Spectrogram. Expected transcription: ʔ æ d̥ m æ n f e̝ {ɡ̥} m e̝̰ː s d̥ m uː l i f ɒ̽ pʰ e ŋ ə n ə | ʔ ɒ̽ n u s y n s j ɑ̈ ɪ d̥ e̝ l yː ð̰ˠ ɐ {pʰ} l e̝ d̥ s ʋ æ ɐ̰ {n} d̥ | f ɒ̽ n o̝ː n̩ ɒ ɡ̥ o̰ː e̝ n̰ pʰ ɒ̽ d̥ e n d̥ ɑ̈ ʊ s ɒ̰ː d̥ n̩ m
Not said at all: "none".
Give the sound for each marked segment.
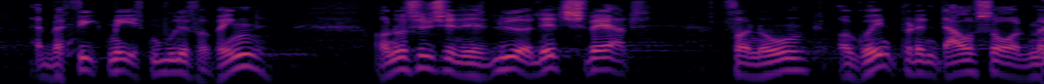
ɡ̥, none, none

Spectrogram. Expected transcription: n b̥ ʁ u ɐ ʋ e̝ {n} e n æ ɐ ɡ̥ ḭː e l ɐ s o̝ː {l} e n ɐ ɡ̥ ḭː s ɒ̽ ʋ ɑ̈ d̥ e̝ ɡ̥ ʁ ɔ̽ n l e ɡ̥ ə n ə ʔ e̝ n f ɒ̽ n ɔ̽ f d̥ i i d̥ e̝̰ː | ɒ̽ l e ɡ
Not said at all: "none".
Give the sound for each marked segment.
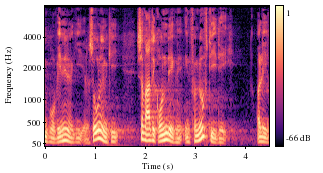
n, l

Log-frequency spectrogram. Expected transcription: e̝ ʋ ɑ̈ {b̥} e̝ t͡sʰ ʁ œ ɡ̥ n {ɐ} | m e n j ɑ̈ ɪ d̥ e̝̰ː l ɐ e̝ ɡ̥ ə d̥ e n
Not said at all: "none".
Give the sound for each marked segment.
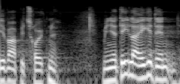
b̥, ə

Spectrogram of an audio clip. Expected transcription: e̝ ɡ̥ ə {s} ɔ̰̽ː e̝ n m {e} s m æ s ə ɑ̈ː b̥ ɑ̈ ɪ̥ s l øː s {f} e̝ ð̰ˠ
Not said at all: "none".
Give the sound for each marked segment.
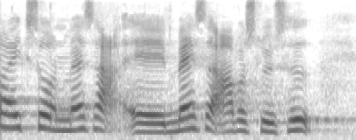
s, æ, h

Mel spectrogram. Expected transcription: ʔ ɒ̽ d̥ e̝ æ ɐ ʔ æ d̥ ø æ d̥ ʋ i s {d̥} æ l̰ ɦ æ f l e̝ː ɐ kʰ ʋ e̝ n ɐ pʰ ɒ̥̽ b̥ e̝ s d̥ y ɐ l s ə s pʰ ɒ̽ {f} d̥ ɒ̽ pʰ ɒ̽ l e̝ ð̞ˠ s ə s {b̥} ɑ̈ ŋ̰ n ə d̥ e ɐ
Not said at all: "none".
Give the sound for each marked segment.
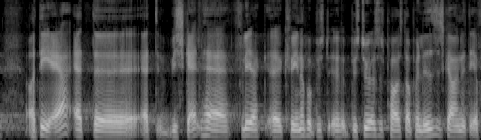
ɡ̥, s, ɡ̥

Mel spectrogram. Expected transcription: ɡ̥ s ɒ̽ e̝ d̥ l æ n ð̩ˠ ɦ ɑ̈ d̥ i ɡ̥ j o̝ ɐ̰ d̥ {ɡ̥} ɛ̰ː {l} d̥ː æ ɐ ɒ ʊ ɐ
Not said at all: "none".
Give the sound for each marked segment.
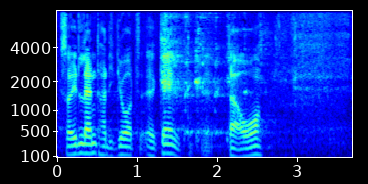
ɡ̥, l

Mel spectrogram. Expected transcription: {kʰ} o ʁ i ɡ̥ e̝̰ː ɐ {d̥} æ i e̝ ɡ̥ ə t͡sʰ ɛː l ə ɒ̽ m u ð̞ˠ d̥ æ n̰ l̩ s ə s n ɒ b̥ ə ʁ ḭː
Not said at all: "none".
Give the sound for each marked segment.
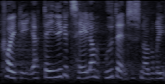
kʰ, d̥

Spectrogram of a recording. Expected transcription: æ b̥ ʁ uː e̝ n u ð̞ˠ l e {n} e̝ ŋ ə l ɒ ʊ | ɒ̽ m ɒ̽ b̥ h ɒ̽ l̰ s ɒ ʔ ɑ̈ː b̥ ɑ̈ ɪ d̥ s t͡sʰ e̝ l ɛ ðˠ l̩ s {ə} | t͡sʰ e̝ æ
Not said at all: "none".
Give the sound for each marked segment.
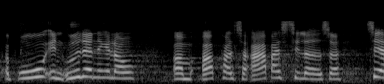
n, ɐ

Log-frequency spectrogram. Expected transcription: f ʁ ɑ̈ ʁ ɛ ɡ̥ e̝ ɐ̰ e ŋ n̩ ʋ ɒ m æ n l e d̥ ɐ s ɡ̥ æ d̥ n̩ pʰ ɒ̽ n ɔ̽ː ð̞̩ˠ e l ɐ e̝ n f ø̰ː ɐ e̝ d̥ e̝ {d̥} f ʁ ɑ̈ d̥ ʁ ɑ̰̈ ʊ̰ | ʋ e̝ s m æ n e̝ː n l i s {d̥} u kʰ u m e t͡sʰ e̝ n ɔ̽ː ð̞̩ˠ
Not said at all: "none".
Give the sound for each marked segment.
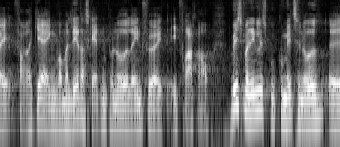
d̥, ɡ̥

